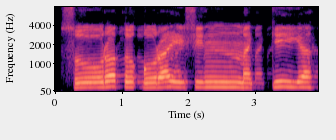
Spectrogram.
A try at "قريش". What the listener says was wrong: কুরাই না কুরই রপুর হবে, হ্যাঁ, রর উপরে জবর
